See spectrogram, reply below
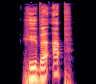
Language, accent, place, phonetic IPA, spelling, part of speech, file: German, Germany, Berlin, [ˌhyːbə ˈap], hübe ab, verb, De-hübe ab.ogg
- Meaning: first/third-person singular subjunctive II of abheben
